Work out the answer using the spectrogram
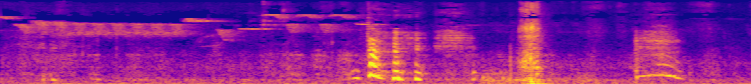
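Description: Garden birds chirping in a steady high trill, with a few short pitched cries a little under three seconds in and again near five seconds, and a single sharp click about four seconds in.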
